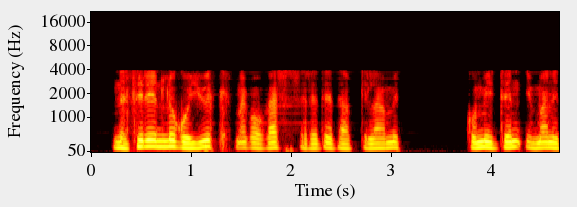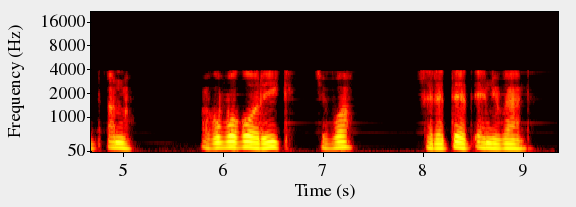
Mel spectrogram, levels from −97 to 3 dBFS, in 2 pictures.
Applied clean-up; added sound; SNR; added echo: neural mask model DeepFilterNet 3.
